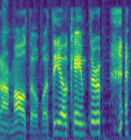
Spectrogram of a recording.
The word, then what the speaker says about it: Armaldo: He went straight out with water and then proceeded to get 4 kills with his Armadillo. Is that how you say his name? Armaldo, yeah.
